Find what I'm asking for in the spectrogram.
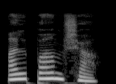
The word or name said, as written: ಅಲ್ಪಾಂಶ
